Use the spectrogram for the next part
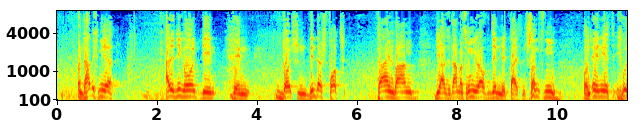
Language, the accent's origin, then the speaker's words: German; Zabrze, Silesian Voivodeship, Poland; Beuthen liegt von Hindenburg, von meiner Heimat, immerhin 15 Kilometer entfernt.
